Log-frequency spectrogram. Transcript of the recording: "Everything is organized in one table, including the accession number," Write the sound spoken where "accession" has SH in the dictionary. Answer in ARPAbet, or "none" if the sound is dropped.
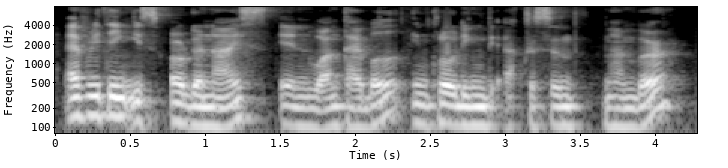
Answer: S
